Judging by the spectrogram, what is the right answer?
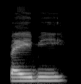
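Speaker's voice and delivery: ordinary talk, nothing marked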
